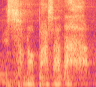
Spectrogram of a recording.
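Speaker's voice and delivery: soft, sly whispered temptation; tempting whisper. Retold or imitated. Satan whispers to Eve to tempt her, hushed. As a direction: whisper it like the serpent luring Eve.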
